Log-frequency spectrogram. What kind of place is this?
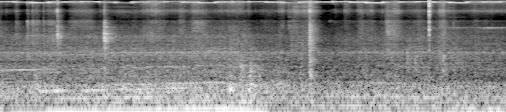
bus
